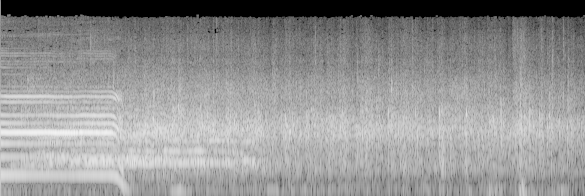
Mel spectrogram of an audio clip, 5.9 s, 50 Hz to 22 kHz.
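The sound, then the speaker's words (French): A steady tone slides downward and cuts off, then a large audience bursts into loud, dense applause with cheering for a startup pitch team, measured by a decibel meter, continuing for several seconds and easing slightly toward the end. “Alors, on va faire le décibelomètre pour Infinity Space Providers à 3, 3, 2, 1, du bruit!”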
